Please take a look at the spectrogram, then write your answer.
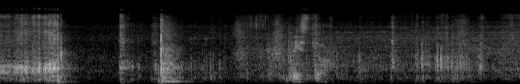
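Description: A knife or dagger slicing through a cardboard printer box, with scraping, rasping cuts in short bursts, close by, as someone talks between strokes.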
